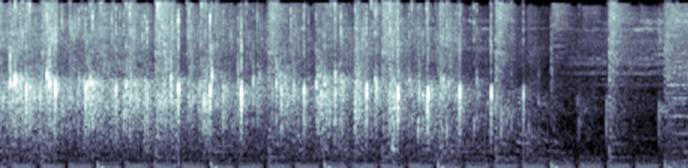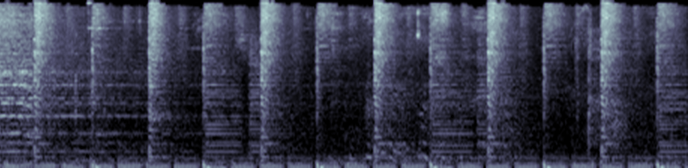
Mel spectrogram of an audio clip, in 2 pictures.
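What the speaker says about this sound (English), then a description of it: "so let's give them a big round of applause." Audience applause for a middle school team at a Battle of the Books competition, steady dense clapping that thins out after a few seconds into scattered claps, with a low hum underneath.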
